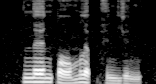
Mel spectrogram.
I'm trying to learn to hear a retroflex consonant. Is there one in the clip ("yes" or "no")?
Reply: no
